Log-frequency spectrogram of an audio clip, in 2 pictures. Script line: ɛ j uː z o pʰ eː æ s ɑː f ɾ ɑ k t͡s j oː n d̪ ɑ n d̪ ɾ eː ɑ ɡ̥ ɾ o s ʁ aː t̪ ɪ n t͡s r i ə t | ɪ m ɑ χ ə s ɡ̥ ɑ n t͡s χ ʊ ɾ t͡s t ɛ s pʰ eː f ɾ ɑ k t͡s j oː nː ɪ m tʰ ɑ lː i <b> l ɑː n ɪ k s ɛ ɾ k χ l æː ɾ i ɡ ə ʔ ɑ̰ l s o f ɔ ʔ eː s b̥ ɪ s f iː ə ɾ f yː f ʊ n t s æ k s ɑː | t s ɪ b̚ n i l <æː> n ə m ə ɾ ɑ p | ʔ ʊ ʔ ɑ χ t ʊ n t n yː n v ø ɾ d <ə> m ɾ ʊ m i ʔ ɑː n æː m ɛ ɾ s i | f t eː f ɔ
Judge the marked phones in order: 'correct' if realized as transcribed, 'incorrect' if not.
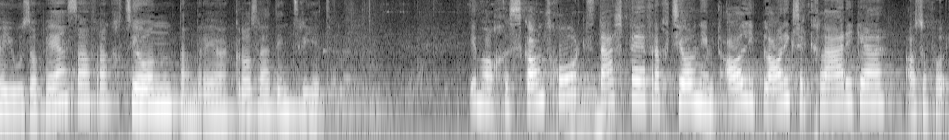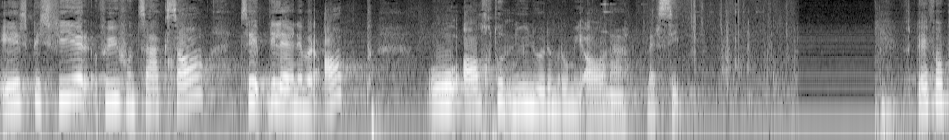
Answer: incorrect: p, incorrect: ɛː, correct

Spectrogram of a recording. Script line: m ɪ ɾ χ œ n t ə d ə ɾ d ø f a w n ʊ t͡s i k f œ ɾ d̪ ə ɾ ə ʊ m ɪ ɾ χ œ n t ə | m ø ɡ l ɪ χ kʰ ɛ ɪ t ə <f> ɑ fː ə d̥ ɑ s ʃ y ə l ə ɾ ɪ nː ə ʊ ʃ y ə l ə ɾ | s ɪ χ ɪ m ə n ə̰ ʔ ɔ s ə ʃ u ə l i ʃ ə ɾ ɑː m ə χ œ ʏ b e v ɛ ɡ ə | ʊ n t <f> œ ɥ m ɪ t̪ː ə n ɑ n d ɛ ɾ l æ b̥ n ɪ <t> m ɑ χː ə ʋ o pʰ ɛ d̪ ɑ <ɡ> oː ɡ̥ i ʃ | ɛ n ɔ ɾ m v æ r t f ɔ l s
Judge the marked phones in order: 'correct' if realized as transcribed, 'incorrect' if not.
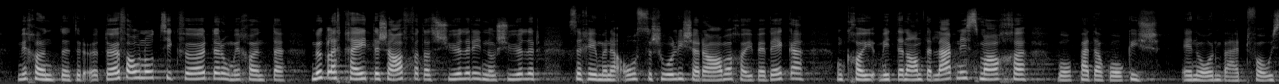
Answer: incorrect: ʃ, incorrect: χ, incorrect: s, correct

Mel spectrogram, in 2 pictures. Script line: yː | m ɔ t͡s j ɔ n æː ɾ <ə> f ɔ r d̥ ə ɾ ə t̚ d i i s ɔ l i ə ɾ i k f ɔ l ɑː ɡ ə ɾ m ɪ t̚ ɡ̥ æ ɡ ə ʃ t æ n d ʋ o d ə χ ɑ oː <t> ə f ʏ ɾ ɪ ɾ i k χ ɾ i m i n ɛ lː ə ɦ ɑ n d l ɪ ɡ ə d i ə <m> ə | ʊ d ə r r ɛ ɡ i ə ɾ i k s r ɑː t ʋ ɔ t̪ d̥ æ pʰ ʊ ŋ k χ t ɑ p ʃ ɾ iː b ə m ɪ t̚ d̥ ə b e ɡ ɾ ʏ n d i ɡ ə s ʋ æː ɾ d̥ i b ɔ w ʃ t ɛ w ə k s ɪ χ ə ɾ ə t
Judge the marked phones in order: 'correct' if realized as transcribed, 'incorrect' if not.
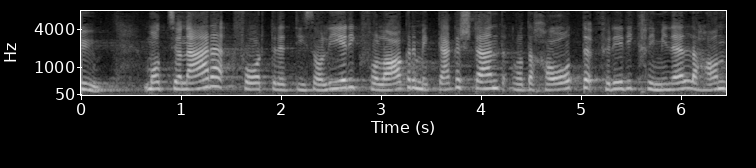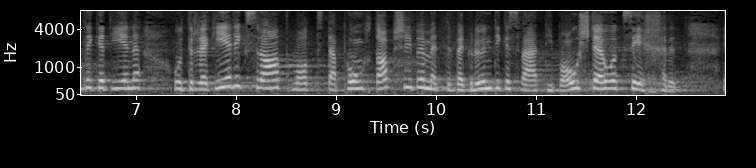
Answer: correct, correct, incorrect: n

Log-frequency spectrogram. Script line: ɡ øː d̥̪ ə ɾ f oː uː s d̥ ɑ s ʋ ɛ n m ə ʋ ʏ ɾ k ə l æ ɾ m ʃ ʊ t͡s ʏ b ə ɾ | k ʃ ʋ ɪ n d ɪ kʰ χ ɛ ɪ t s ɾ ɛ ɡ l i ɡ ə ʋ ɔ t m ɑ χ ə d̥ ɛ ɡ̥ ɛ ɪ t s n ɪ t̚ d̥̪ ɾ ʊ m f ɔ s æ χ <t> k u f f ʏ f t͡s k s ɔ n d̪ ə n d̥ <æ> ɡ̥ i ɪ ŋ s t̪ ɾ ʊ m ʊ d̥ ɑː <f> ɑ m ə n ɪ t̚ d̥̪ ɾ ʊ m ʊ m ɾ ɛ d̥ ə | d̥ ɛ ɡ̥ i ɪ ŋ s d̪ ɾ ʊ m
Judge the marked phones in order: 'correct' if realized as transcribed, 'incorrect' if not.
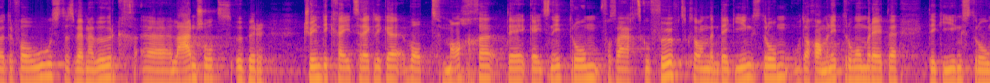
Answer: incorrect: t͡s, incorrect: ɛ, incorrect: χ

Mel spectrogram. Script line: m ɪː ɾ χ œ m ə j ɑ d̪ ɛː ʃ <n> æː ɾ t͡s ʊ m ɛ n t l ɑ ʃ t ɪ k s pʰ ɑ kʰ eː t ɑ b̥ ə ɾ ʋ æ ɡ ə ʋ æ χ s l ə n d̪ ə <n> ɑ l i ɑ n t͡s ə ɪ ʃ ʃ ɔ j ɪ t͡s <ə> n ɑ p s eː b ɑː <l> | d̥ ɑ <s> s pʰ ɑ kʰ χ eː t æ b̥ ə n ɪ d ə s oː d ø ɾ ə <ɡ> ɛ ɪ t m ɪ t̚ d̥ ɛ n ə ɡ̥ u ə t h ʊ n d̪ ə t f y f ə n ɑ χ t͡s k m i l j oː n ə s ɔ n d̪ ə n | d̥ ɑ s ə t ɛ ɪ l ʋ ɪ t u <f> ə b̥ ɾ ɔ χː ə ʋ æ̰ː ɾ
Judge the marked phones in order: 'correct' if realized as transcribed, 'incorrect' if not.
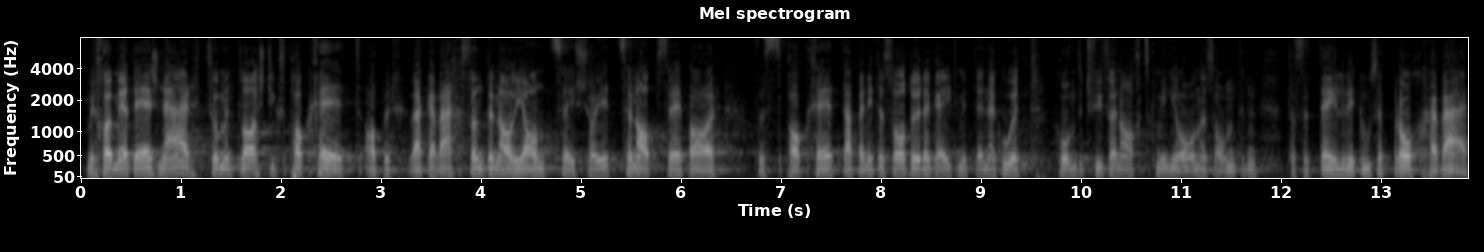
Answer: correct, correct, correct, incorrect: ɾ, correct, correct, incorrect: s

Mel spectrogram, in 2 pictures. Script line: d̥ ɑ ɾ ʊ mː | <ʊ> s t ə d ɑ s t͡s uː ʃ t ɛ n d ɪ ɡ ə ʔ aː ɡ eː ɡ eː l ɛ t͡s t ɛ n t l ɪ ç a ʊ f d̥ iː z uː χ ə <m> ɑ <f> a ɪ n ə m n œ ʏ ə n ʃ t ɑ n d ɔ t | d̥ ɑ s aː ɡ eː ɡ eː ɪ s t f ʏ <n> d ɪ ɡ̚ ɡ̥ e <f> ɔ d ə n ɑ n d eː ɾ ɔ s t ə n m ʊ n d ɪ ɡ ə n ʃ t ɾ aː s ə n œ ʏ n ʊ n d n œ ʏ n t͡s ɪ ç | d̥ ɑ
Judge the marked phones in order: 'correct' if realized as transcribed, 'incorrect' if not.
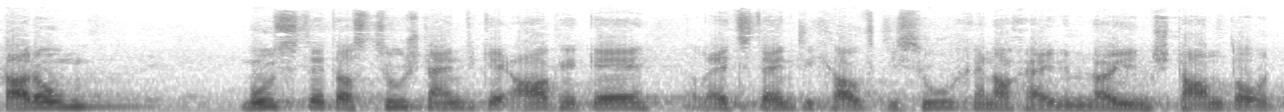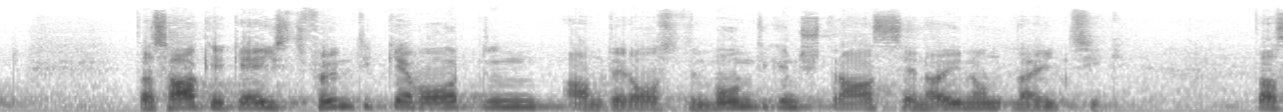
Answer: correct, incorrect: n, incorrect: χ, correct, incorrect: v

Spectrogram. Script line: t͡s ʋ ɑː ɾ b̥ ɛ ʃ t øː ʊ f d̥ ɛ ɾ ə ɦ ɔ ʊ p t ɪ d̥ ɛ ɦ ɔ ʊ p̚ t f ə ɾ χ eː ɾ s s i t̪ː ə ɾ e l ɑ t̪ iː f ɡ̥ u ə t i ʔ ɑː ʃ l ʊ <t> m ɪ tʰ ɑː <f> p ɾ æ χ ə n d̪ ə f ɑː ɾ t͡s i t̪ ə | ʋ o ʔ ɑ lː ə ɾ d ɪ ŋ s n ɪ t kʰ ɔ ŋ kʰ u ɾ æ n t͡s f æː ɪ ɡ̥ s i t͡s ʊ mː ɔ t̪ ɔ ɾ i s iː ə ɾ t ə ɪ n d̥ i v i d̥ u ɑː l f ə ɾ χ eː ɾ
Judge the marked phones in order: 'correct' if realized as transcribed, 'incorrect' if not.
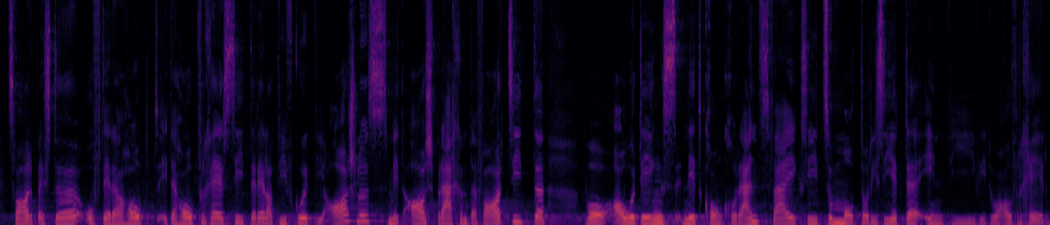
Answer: incorrect: s, incorrect: ʃ

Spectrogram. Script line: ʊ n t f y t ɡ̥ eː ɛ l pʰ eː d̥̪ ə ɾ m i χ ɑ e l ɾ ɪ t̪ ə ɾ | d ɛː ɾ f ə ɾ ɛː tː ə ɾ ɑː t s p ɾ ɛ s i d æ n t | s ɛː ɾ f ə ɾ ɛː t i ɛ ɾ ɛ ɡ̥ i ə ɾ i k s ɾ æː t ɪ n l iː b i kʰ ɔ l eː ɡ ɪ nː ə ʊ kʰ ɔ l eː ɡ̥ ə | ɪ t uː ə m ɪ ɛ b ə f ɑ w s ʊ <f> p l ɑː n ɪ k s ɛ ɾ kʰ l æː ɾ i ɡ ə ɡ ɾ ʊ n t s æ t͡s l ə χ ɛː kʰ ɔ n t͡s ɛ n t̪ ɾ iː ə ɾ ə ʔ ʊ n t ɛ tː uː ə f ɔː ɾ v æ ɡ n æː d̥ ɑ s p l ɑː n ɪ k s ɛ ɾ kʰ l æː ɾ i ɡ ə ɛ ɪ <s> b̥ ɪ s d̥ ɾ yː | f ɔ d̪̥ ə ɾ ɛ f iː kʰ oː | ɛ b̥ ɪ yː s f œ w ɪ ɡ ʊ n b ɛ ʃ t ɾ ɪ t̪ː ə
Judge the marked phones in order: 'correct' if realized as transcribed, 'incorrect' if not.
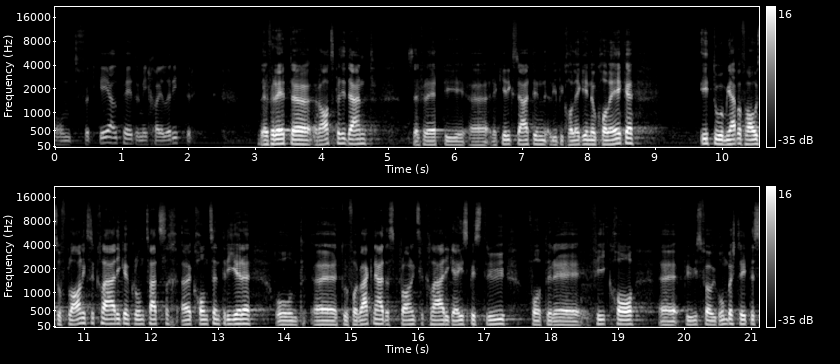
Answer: correct, correct

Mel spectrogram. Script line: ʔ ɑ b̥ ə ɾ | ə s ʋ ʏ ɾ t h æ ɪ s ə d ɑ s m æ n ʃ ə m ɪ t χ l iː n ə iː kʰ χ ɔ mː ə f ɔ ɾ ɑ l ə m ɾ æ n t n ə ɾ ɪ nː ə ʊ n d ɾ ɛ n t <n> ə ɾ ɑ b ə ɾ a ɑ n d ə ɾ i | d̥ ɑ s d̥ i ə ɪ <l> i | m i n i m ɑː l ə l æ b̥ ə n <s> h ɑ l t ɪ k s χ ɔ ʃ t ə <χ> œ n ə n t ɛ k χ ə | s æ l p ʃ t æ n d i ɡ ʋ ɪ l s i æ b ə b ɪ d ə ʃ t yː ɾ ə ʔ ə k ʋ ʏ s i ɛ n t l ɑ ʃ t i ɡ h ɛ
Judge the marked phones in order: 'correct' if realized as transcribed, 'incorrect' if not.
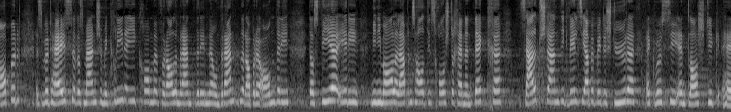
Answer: correct, incorrect: ɾ, correct, correct

